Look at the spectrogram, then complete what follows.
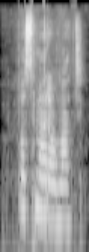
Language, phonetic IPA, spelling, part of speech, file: Polish, [ˌpɔsmaˈrɔvat͡ɕ], posmarować, verb, Pl-posmarować.ogg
